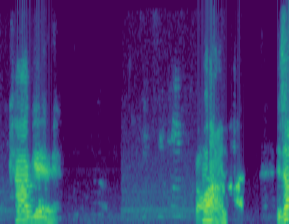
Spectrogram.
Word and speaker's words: kage: Black Country Koi says cage is pronounced Kage.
